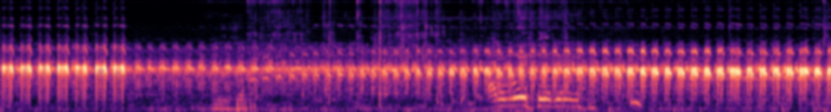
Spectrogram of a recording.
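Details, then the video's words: Rapid pulsed frog calls from colourful frogs, yellow, green, red and more, run continuously, fading slightly in the middle while a brief human voice cuts in, then swell again toward the end. "Different Colorful Frog Sound ।। Yellow, Green, Red, etc"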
